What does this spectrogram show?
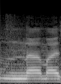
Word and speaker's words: намах: Не поется ха, намах. Намах, хэ, вот намах. Оно с придыханием, оно не произносится никогда в санскрите. Оно намах, намах, намаха.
